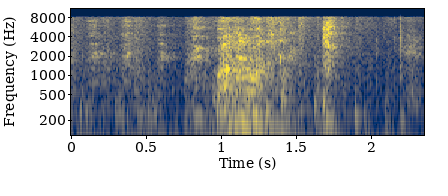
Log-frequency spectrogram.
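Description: A small dog barks close by.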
